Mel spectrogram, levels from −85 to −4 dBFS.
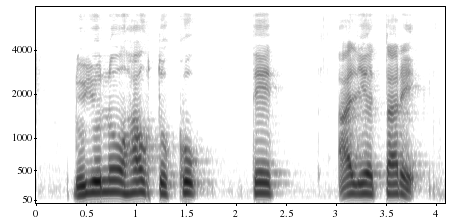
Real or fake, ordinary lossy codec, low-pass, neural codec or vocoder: real; none; 7.2 kHz; none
